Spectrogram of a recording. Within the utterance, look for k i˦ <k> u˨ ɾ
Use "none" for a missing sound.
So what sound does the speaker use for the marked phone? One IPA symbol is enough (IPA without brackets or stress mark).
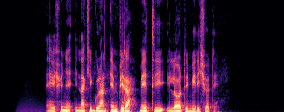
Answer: ɡ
